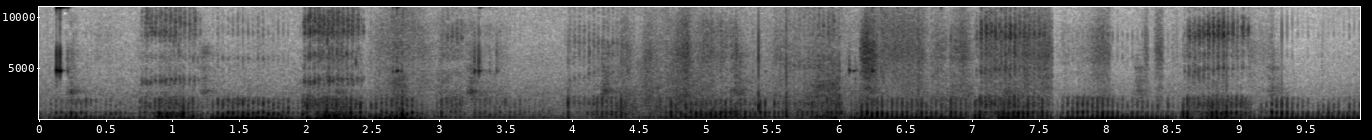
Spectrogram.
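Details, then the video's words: Cute cat that keeps snoring in its sleep: low, rough, purring-like breaths rising and falling in a slow, somewhat uneven rhythm, quieter in the middle stretch. "kucing lucu tidurnya ngorok melulu"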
